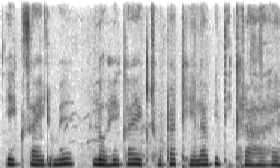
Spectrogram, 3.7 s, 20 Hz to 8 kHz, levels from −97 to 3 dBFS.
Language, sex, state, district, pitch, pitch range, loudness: Hindi, female, Jharkhand, Ranchi, 215 Hz, 205-230 Hz, -18 LUFS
